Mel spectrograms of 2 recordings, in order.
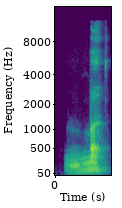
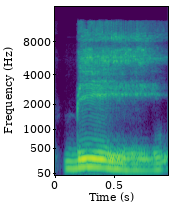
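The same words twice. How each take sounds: First: The B is said bare with no vowel. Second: The B is followed by an ee vowel. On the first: "if you divorce it from that vowel ... the B would then sound like B. I hope you can hear that" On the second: "the letter B has a vowel. You can hear it"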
